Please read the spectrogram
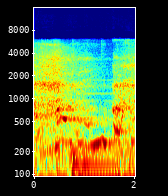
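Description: Live rock band music: a steady heavy bass line under wavering pitched lines that slide down and back up, about a second in and again near the end.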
